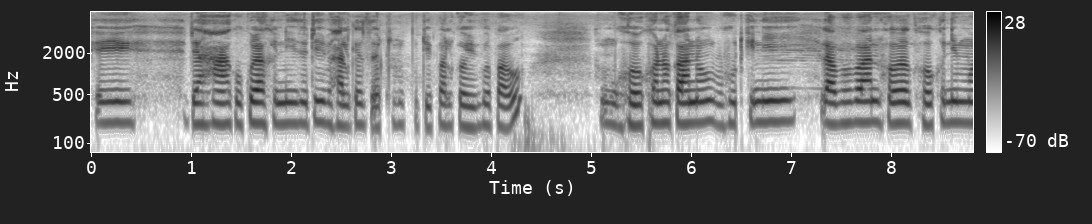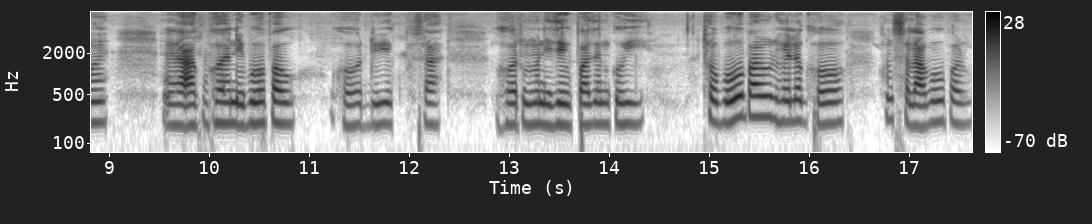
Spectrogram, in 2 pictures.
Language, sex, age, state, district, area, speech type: Assamese, female, 60+, Assam, Dibrugarh, rural, spontaneous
